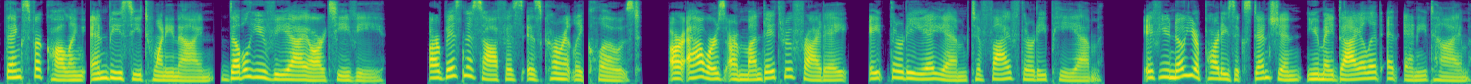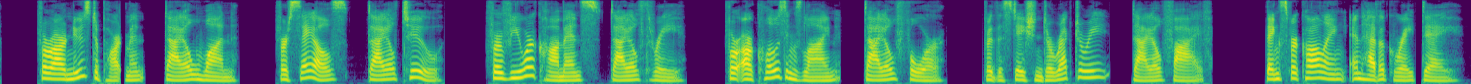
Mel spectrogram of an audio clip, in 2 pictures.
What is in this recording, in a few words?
IVR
